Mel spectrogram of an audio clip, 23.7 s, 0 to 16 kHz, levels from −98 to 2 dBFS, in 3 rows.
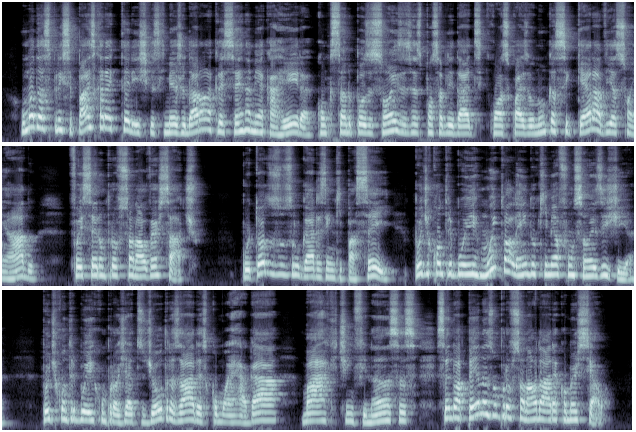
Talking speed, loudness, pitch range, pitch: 160 wpm, -15 LUFS, 165-210 Hz, 180 Hz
